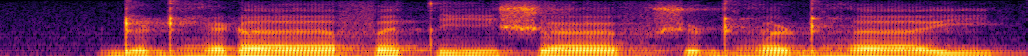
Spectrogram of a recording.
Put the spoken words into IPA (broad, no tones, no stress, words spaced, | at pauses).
ɖɛɖʱɛɽɜːfɛ t̪iːʃœːfʃʏ ɖʱœɖʱɜːj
